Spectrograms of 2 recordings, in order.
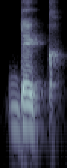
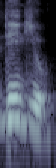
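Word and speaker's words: deque: एक होता हैके पास डेक उसको डी क बोलते हैं बट इट्स नॉट डी क इट्स डेक ठीक है डी उसका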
